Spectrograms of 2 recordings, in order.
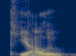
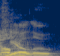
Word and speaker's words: Kialo: Thinking about contacting the creator of Kialu, I think, is that how you pronounce it? That I'm not sure. Someone mentioned that in the We call it Yeah. Kialo. Kialo? Okay. Kialo.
